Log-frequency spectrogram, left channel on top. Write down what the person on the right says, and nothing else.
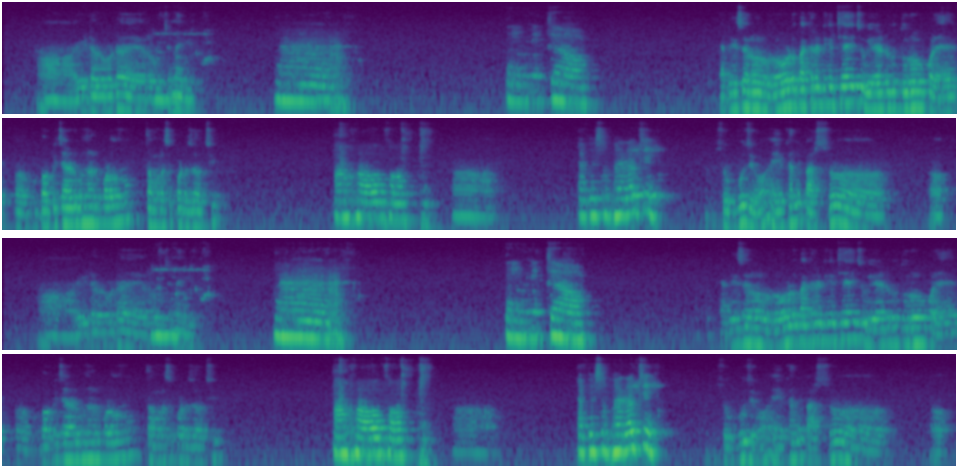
ହୁଁ
ସେମିତି ଆ
ହ ହୋଉ ହଉ
ଏବେ ଶୁଭ ଯାଉଛି।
